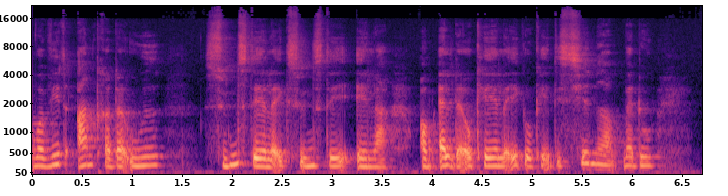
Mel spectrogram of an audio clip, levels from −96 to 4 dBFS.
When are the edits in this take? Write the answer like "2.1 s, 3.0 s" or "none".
none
